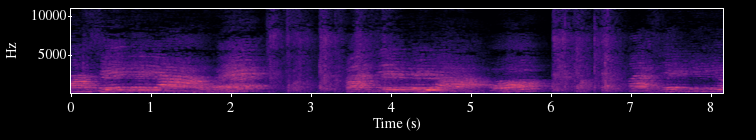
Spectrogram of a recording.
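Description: A class of children chant a rhythmic 'tepuk wow' cheer in a primary school lesson, with bursts of sharp group clapping between the sung lines. The voices are loud and close, and a teacher speaks between the chants.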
